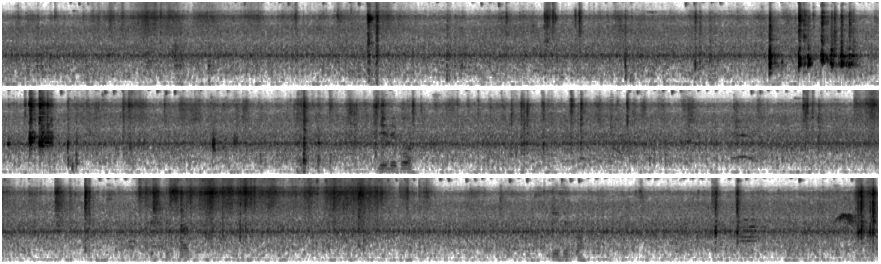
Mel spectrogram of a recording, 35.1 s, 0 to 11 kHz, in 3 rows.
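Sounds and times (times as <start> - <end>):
faint high whine: 0.0 - 35.0
steady background hum: 0.0 - 35.0
plastic bag crinkling: 25.2 - 29.2.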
